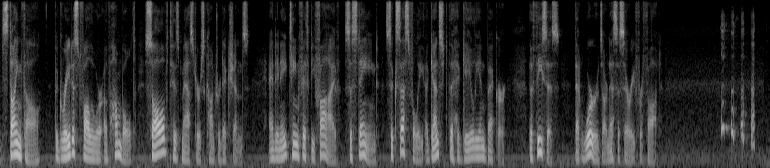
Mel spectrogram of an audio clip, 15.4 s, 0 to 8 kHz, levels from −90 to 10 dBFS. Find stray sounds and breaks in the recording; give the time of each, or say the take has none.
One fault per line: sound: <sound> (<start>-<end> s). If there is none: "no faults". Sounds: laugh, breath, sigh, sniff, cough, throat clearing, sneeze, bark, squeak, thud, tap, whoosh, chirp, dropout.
sound: laugh (14.4-15.1 s)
